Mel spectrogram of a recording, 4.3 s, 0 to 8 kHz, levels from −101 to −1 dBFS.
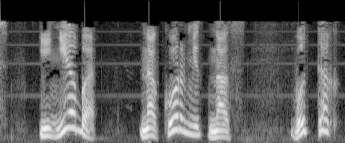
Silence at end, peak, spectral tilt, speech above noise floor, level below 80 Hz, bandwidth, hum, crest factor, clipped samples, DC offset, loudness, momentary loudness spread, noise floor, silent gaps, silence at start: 0.1 s; 0 dBFS; -9.5 dB/octave; 36 dB; -58 dBFS; 5.2 kHz; none; 16 dB; under 0.1%; under 0.1%; -14 LUFS; 13 LU; -49 dBFS; none; 0 s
